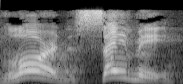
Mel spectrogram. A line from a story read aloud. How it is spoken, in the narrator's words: he cried out saying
